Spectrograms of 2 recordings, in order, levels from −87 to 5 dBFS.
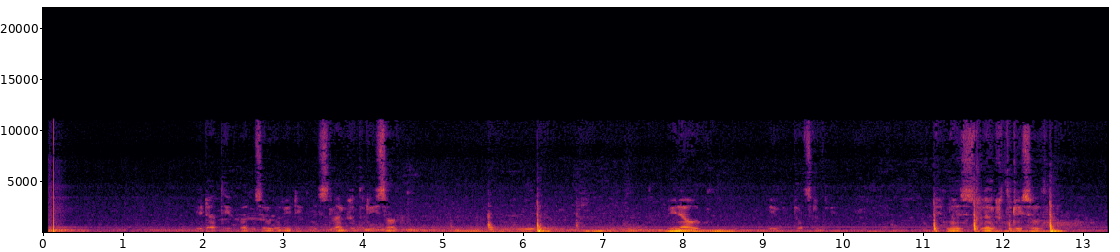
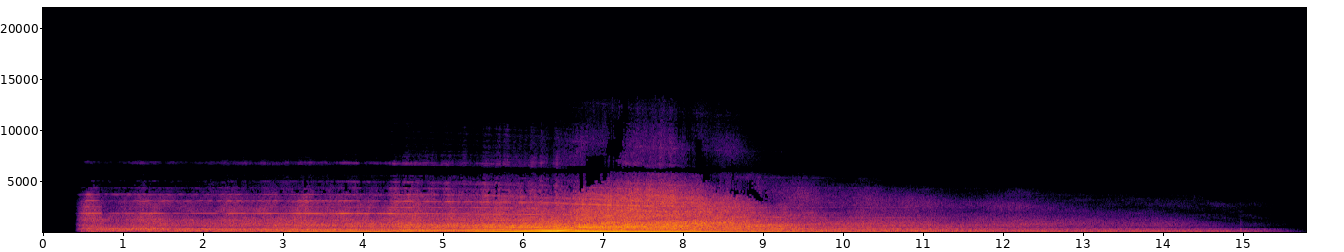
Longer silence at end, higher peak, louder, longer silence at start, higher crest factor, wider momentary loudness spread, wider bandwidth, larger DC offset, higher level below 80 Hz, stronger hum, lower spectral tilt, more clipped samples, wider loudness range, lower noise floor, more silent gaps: second, 0 s vs 0.95 s; first, 0 dBFS vs -4 dBFS; second, -26 LUFS vs -21 LUFS; second, 0.05 s vs 0.45 s; first, 26 dB vs 18 dB; about the same, 24 LU vs 25 LU; first, 11.5 kHz vs 7.2 kHz; neither; second, -40 dBFS vs -28 dBFS; neither; about the same, -7 dB/octave vs -8 dB/octave; neither; second, 10 LU vs 22 LU; second, -47 dBFS vs -60 dBFS; neither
